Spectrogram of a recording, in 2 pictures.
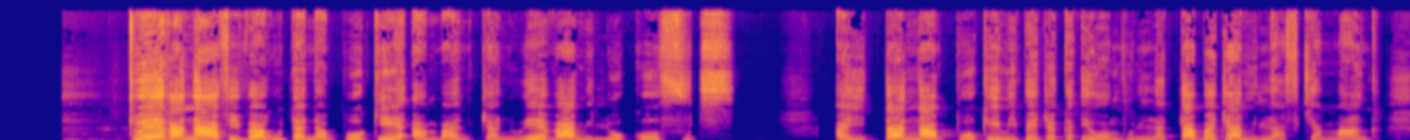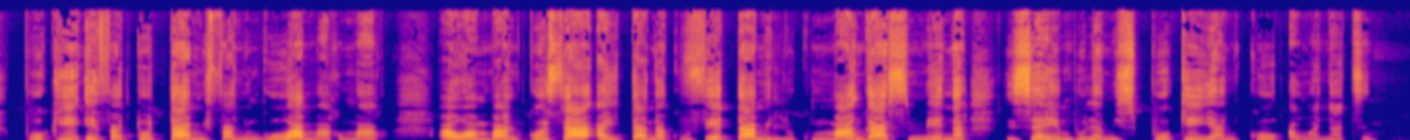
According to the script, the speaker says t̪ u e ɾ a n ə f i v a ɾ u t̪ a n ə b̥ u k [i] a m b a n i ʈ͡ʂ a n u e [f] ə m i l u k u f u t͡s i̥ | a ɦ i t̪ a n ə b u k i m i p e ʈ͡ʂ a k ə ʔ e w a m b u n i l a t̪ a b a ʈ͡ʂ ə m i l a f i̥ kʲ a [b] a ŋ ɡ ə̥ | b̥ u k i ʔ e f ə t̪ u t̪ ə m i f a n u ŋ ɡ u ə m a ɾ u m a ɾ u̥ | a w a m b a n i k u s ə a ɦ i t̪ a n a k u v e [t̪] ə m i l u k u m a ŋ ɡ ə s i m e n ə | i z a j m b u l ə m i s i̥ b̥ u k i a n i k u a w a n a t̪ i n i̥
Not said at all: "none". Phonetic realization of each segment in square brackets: i, v, m, t̪

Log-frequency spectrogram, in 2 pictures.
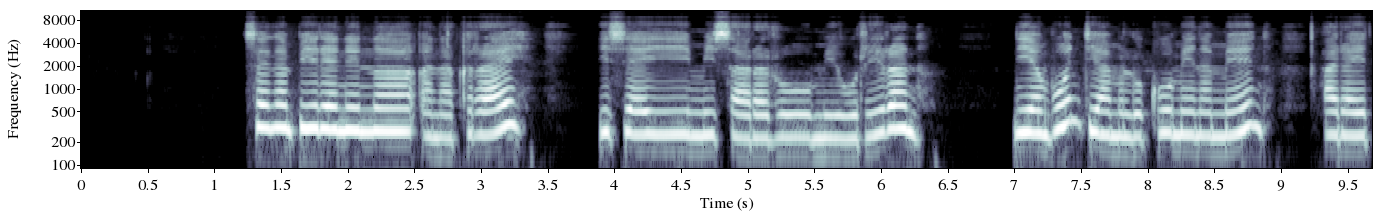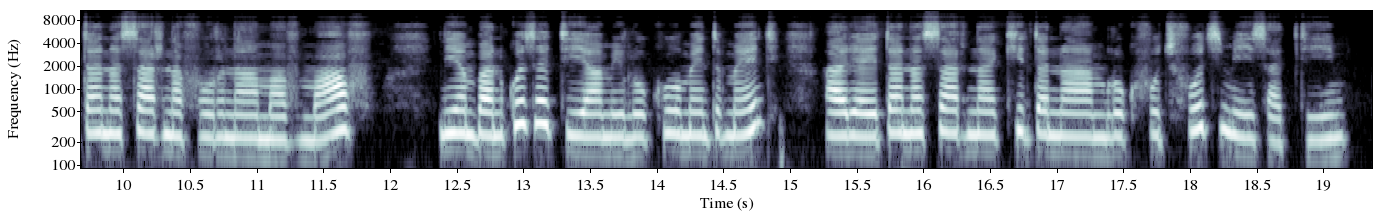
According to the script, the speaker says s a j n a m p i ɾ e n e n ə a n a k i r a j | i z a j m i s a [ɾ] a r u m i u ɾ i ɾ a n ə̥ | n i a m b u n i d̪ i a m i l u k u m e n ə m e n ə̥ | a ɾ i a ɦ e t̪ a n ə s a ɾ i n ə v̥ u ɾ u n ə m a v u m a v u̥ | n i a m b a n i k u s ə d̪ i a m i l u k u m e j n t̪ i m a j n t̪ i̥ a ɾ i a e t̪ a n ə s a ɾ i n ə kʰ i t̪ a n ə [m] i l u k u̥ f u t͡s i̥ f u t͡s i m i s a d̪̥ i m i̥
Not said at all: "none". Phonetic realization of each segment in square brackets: ɾ, m

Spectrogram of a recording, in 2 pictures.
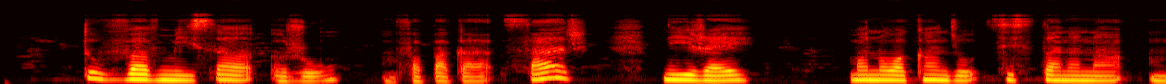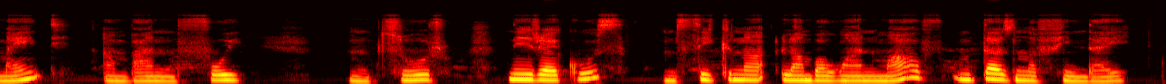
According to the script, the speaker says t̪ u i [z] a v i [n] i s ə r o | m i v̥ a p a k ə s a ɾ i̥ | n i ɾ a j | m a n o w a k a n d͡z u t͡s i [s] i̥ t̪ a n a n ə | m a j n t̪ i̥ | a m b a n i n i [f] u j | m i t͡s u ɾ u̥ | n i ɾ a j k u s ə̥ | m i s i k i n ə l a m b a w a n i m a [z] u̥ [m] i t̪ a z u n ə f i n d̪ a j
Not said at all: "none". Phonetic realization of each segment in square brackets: v, m, s, f, v, m

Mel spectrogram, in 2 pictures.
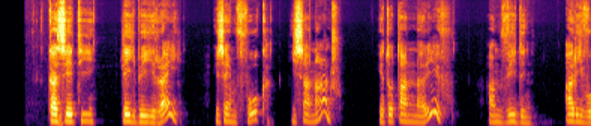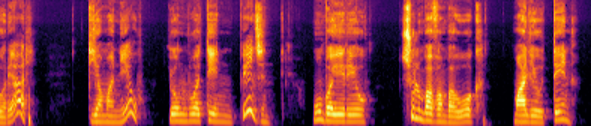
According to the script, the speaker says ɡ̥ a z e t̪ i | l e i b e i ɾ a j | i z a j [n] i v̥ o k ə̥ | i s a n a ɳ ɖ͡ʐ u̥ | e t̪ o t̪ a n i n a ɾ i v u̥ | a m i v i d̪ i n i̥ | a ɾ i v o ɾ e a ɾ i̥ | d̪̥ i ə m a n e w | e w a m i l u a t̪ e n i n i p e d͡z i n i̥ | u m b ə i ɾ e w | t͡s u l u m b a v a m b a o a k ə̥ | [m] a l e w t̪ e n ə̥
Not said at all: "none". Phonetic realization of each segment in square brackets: m, m

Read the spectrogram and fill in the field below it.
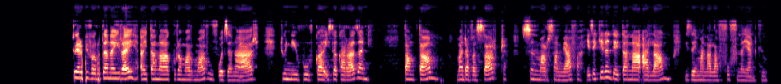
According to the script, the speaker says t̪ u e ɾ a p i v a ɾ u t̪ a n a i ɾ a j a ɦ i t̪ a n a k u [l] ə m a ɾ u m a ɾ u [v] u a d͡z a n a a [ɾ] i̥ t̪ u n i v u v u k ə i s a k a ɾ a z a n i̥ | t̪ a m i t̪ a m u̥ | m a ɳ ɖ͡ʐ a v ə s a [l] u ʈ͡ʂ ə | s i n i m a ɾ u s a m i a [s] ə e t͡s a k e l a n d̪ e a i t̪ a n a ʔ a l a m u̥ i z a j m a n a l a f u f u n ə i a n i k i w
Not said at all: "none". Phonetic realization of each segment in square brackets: ɾ, v, ɾ, ɾ, f

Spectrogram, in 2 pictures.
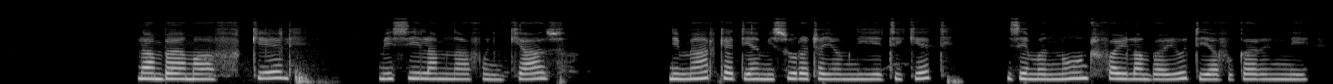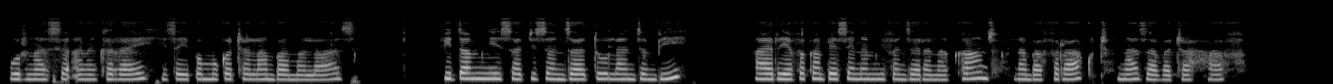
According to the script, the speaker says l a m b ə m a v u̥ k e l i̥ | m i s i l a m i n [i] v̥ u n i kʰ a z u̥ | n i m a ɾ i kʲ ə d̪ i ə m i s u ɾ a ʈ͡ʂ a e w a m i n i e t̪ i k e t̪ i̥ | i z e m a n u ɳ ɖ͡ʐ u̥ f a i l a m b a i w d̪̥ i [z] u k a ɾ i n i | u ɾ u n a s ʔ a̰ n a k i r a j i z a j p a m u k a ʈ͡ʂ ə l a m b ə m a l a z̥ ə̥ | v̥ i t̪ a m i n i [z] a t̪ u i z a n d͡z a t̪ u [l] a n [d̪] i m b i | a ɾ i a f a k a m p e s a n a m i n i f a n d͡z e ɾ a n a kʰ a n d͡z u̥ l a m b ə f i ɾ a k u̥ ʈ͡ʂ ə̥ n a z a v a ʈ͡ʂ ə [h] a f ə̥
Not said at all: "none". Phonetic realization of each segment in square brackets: a, v, z, l, d̪, h

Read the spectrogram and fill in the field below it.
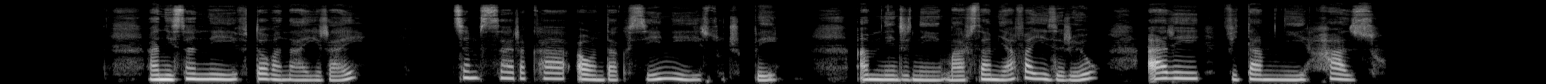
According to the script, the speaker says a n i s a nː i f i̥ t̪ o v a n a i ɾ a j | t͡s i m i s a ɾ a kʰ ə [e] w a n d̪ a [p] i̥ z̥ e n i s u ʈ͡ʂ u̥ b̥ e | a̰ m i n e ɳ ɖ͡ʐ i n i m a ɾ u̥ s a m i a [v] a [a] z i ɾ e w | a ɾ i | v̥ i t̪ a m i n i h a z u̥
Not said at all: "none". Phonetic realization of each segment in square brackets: a, k, f, i

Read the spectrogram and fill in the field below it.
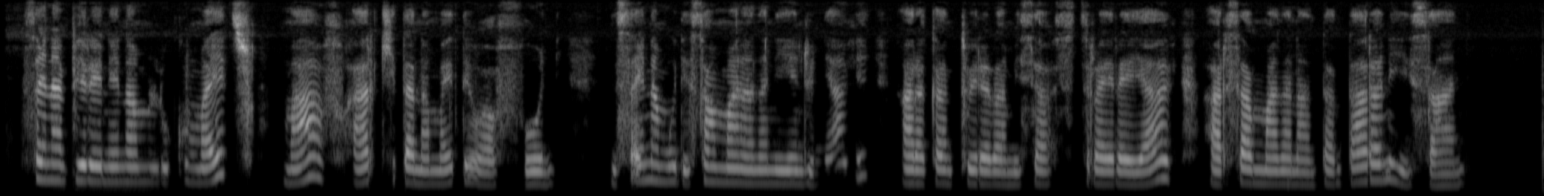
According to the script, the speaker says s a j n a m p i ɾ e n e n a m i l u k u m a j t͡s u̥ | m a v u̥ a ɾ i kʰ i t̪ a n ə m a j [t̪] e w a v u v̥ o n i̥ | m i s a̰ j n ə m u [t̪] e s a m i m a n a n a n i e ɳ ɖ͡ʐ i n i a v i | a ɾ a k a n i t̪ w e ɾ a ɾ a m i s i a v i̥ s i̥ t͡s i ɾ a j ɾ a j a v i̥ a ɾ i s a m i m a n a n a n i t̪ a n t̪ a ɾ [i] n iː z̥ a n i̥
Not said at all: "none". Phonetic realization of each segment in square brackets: t̪, d̪, a

